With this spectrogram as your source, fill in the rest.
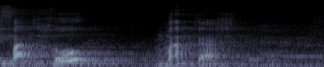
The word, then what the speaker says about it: Fathul Makkah: itu Fathul Makkah jadi Fathul Makkah kita biasanya banyak yang salah membacanya Fathul Makkah pakai alif lam Mekkah niku mboten ngagem alif lam Fathul Makkah fatahallahu Alaika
